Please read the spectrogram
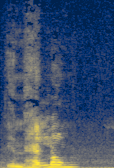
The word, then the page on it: inhelog: Aneityum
